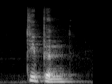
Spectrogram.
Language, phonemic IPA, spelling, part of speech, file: Dutch, /ˈtipə(n)/, typen, verb / noun, Nl-typen.ogg
- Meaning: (verb) to type; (noun) plural of type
